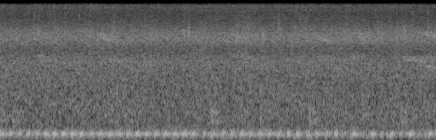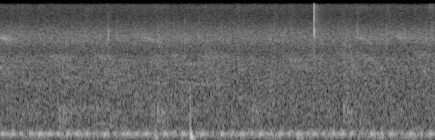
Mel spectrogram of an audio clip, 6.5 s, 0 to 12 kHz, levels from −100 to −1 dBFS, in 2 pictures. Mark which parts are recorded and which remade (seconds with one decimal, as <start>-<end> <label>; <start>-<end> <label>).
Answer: 0.0-1.5 recorded; 1.5-2.7 remade; 2.7-6.5 recorded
